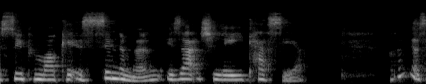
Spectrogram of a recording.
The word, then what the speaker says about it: cassia: 75 p and the oils in there are cassia which is the oil of self-assurance clove the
